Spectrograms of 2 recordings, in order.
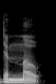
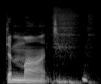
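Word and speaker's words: DeMotte: It's not Demote, even though that's exactly how it's spelled. D E M O T E. It's pronounced Deont.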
